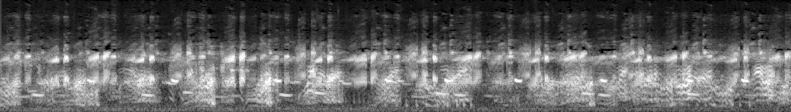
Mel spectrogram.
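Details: A crowd of frogs croaks without pause, rattling pulses layered with short rising tonal calls, the mass of voices rising and dipping in volume.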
